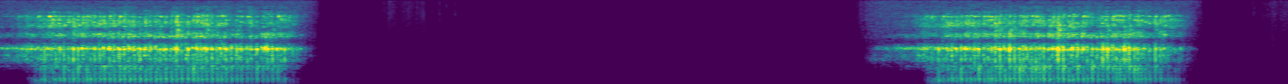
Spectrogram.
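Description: Two long, loud, rough snores with complete silence between, a steady rhythm of about one snore every four seconds; heavy snoring.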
